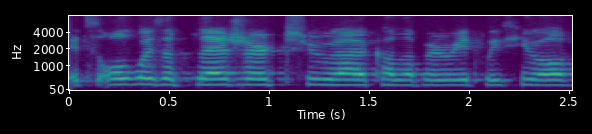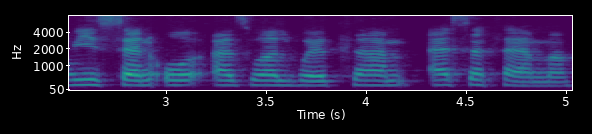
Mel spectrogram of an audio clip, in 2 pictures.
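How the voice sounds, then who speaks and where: A woman with a strong French accent speaks at a moderate pace in a fairly high, monotone voice, with hardly any pauses and flat intonation. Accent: very strong French accent in English. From Switzerland, French-speaking, Spanish roots. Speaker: lawyer. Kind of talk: webinar presentation. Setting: online webinar.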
